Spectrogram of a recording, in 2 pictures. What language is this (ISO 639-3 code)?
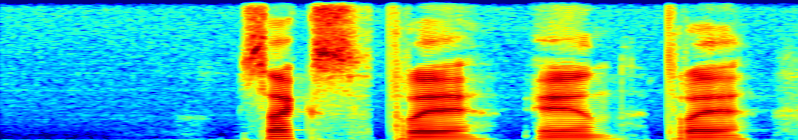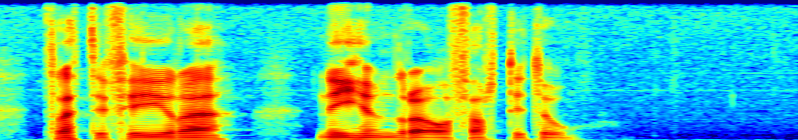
nor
